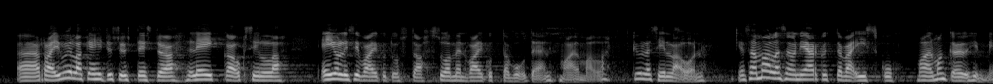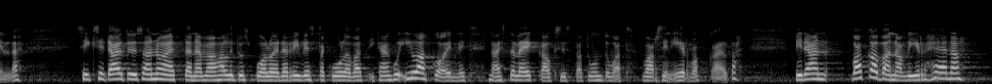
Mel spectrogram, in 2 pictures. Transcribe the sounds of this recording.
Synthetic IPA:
rɑjuilːɑke̞hit̪ysyht̪eist̪yæleikːɑuksilːɑ | ʔejolisiʋɑjkut̪ust̪ɑsuomenʋɑjkut̪ːɑʋṵːt̪ḛːnmɑ̰ḭlmɑ̰lːɑ̰ | kylːæsilːæ̰o̰n | jɑsɑmɑlːɑseonjærkyt̪ːæʋæisku | mɑilmɑŋkøyɦimːḭlːʔe | siksit̪æyt̪yːsɑnoɑet̪ːænæmæhɑlːit̪uspuoleiderriʋest̪ækuːleʋɑt̪ikæːŋkuʔilɑkoinːit̪næist̪æleikːɑuksist̪ɑt̪unt̪uʋɑ̰t̪ʋɑrsinirʋokːɑ̰ilt̪ɑ | pidæn | ʋɑkɑʋɑnɑʋirheːnæ

